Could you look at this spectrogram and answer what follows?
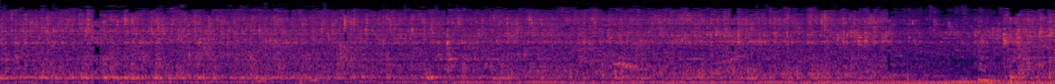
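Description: Water running steadily from a tap, with a low steady hum beneath it.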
